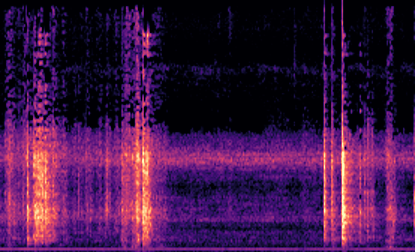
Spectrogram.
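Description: Kitchen sounds: a few light clicks and knocks of utensils or dishes, about half a second in, near two seconds and twice in quick succession past four seconds, over a steady low hum and a faint hiss of hot oil still sizzling in the karahi.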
